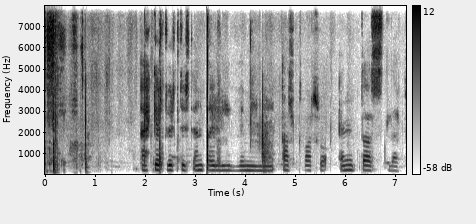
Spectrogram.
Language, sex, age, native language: Icelandic, male, 12, Icelandic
